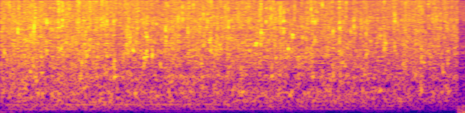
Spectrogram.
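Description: Water trickles steadily along a stream in a backyard water garden on a Topeka pond tour, a continuous close, fairly loud wash with no voices.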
